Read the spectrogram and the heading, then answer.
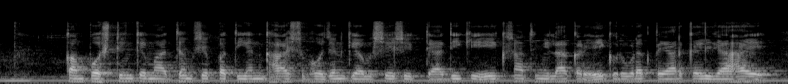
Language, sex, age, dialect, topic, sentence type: Magahi, male, 25-30, Western, agriculture, statement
